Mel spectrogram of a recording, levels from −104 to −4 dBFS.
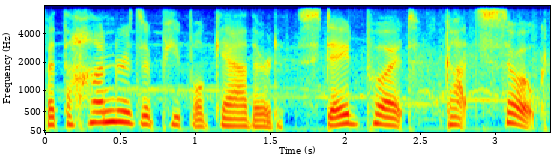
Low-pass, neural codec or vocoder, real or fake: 7.2 kHz; none; real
